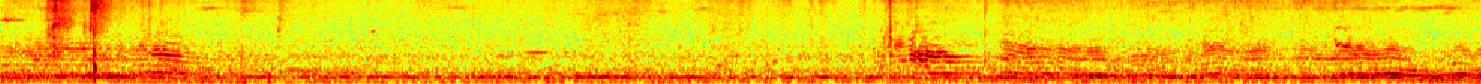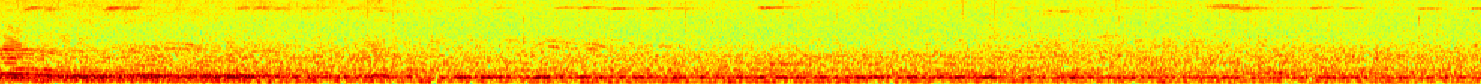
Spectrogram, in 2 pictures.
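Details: Evening scene at a UK hive where bees defend against darting parasitic-looking flies: a sustained low honey bee hum, an early sharp knock, then several wavering, swooping buzzes of passing fliers before the drone settles again.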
